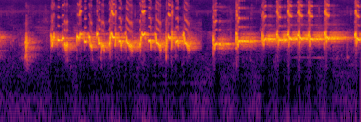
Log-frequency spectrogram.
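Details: Sooty-headed bulbul luring a rival: a single sharp note, a wavering chattering phrase of about two seconds, then a long steady pulsed buzzy phrase.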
